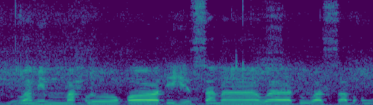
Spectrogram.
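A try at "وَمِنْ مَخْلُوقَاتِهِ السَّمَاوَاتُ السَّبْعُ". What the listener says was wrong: samawati sab'u enggak pakai wa.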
